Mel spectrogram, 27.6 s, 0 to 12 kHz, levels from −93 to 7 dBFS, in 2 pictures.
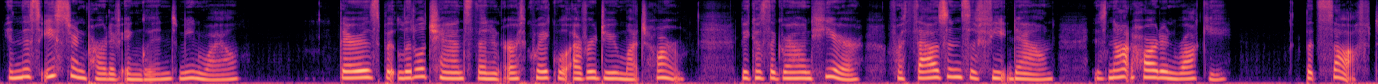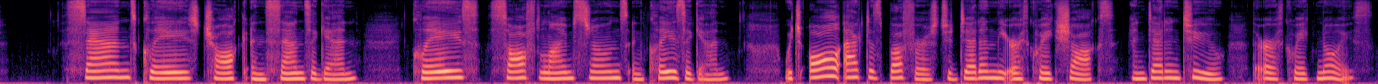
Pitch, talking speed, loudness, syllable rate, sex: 245 Hz, 135 wpm, -16 LUFS, 4.1 syllables/s, female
